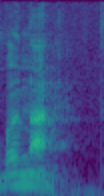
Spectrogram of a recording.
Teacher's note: in this word banana we have second syllable na stress and the first and third syllables are unstressed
